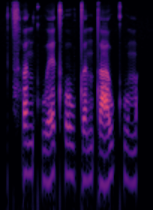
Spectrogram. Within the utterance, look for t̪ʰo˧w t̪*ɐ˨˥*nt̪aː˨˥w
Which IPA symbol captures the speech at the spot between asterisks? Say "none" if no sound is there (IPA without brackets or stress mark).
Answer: ɐ˨˧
